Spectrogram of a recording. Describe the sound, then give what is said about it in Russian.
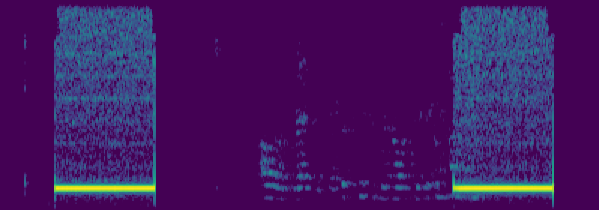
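Telephone line tone while a call is connected: two steady, mid-pitched tone bursts of about one second each, separated by a pause in which a faint voice is heard. “зовут Денис Николаевич, сейчас соединяю вас.”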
